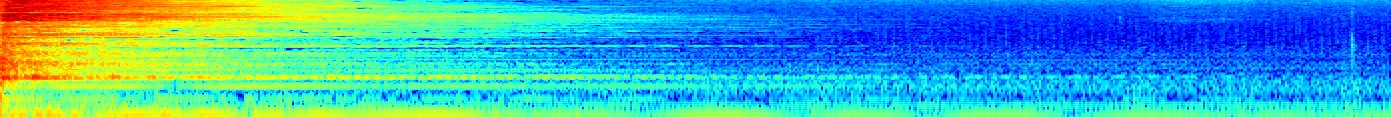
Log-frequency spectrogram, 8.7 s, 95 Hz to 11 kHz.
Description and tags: This cymbal was recorded in an old session I found from my time at University. I believe the microphone was a AKG 414. Recorded in a studio environment.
